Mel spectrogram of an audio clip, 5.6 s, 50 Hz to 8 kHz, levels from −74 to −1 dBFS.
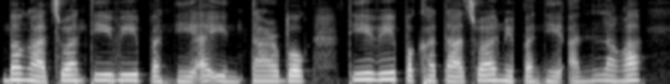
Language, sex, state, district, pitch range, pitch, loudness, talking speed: Mizo, female, Mizoram, Aizawl, 175-200 Hz, 185 Hz, -17 LUFS, 205 wpm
